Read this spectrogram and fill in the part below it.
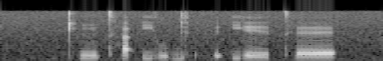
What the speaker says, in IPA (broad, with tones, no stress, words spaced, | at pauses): kʰĩ˦tʰä˦ʔju˨ɡɪ˦ʔ hɪ˦ʔje˨ɪ̯ tʰɛ˦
